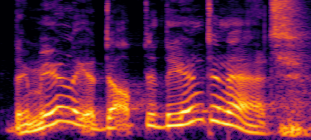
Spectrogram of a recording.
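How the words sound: It is said in a Bane impression voice.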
